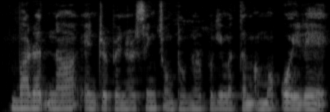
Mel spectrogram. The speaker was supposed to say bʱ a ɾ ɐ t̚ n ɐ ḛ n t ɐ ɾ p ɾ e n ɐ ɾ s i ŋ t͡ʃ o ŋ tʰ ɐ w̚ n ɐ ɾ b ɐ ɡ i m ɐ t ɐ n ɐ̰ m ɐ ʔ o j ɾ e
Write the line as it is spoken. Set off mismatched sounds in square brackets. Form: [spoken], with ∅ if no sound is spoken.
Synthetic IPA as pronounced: bʱ a ɾ ɐ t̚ n ɐ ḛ n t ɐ ɾ p ɾ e n ɐ ɾ s i ŋ t͡ʃ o ŋ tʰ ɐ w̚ n ɐ ɾ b ɐ ɡ i m ɐ t ɐ [m] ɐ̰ m ɐ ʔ o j ɾ e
